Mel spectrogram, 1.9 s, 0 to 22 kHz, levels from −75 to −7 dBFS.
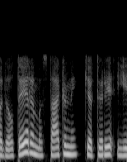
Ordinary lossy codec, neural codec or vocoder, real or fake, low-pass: MP3, 32 kbps; codec, 16 kHz, 0.5 kbps, FunCodec, trained on LibriTTS, 25 frames a second; fake; 5.4 kHz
